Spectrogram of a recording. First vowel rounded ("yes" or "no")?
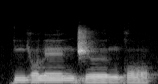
yes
